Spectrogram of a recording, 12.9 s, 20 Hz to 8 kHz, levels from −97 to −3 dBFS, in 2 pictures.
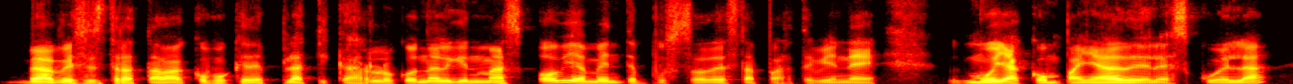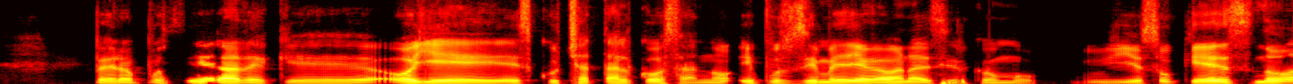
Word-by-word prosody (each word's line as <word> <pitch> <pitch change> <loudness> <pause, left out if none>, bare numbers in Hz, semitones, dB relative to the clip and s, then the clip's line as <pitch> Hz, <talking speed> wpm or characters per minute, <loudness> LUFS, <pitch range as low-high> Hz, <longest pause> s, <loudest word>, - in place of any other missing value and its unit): a 110 -1 +10
veces 115 +5 0
trataba 100 +2 +2
como 125 +1 -5
que - - -4
de 95 - -1
platicarlo 130 +4 -3
con 125 -3 -3
alguien 125 +1 0
más, 115 0 -1
obviamente, 150 -8 +1
pues, - - -13
toda 95 0 -2
esta - - -5
parte - - -12
viene 85 0 -3 0.3
muy 125 +4 +3
acompañada 110 -2 +4
de 95 -5 +2
la - - -2
escuela, 95 0 -2 0.5
pero, 105 0 -2
pues, 105 -2 -9
sí 110 - -3
era 115 0 +6
de 95 -3 -3
que: 95 0 -5
"Oye, 120 -7 +3
escucha 120 +9 -5
tal 120 -2 -2
cosa", 110 -7 -3
¿no? 100 +6 -7
Y, 130 - -3
pues, 120 -2 -9
sí 120 +1 0
me 140 +3 +2
llegaban 100 +4 +4
a - - +2
decir - - -5
como: 95 -7 -11 0.2
"¿Y 85 +1 -10
eso 160 - -5
qué 120 -6 +4
es?", 155 - -1
¿no? 125 +4 +2
110 Hz, 210 wpm, -25 LUFS, 95-125 Hz, 0.5 s, a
